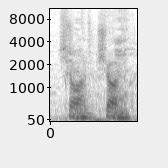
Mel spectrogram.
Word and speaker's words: Sean: either YouTube and type in the Mike and Sheen. Sean. Mike and Sheen Show. Sheen is spelled S-E-A-N.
